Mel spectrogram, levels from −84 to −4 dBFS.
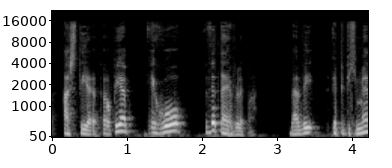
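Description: From 0.49 to 2.45 s the speech breaks up with repeated packet loss (robotic sound). About a dozen short holes occur in quick succession, the longest about 39 ms. Each is filled by stretching the sound just before it, so roughly an eighth of that stretch is patched rather than real. The result is choppy speech with pieces missing. Unlike a single dropout, the holes keep recurring at short intervals, giving a repeated stutter.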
